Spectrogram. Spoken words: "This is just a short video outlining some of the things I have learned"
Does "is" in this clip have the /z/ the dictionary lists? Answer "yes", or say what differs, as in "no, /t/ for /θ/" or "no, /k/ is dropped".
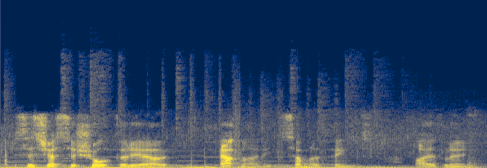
yes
